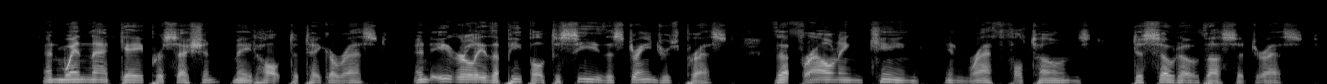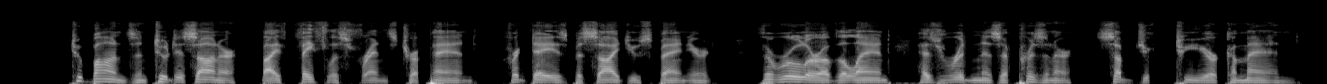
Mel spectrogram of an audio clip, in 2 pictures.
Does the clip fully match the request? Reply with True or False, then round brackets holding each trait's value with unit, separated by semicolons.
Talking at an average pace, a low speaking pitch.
False (130 wpm; 95 Hz)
